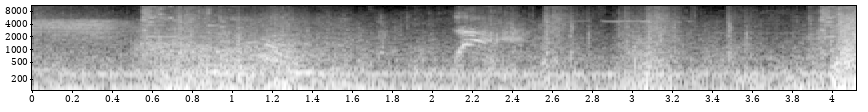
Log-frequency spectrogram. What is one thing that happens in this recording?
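A magic shield crackles and hums.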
